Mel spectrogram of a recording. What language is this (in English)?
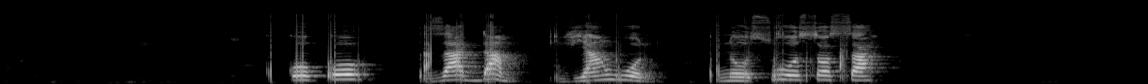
Mpumpong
